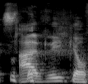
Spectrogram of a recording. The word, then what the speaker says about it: Ezekiel: Well, I think they're going to know from the fact that you can't pronounce the name of the book of the Bible. – Ezekiel 5:8. Ezekiel 5:8. – No, Ezekiel. – Ezekiel 5:8.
